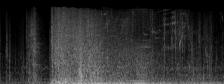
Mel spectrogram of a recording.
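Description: Explosions boom and crackle loudly.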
